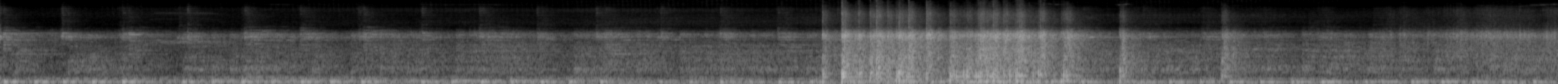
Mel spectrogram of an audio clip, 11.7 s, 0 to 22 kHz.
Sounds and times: True and false firecrackers sound 0.5 - 11.6

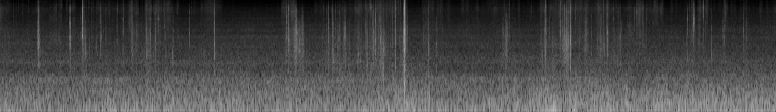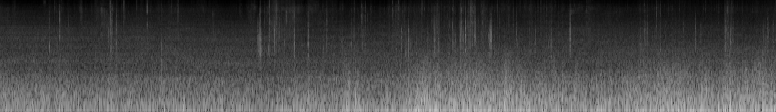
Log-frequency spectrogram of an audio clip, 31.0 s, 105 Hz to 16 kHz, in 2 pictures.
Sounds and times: magazine fluttering in the wind 0.0 - 31.0

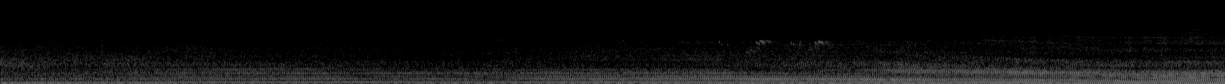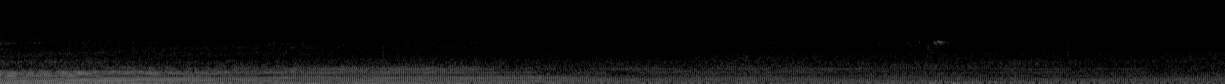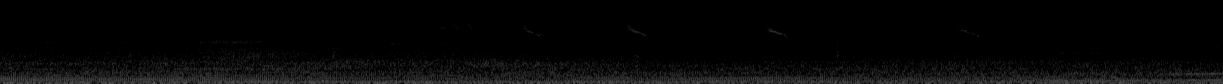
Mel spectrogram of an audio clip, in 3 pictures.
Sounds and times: Birds singing 0.2 - 9.1
Birds singing 21.0 - 22.3
Birds singing 28.4 - 30.0
Birds singing 30.6 - 32.6
Birds singing 33.8 - 36.7

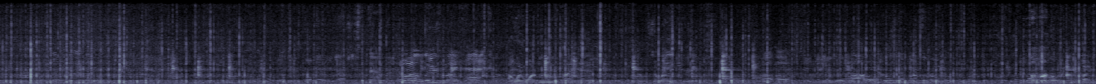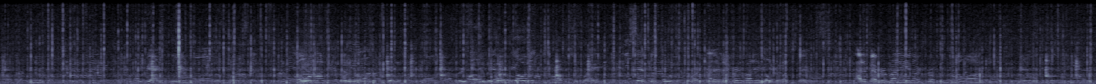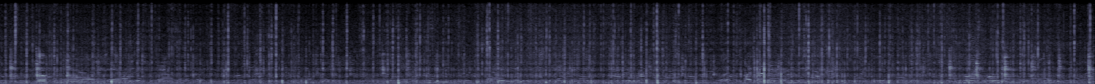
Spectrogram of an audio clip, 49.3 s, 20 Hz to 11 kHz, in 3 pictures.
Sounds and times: american flag flapping in the wind 0.0 - 49.3

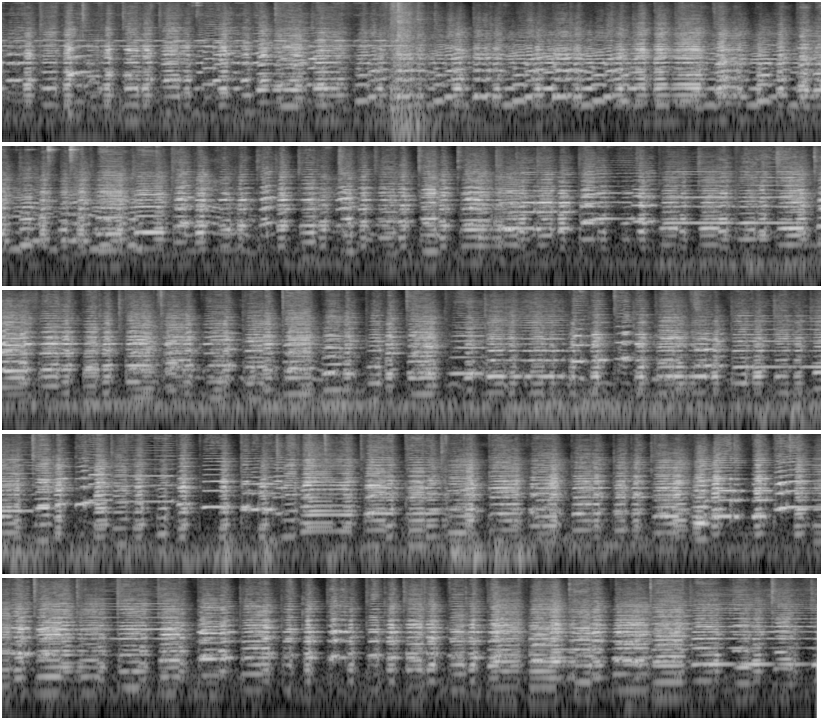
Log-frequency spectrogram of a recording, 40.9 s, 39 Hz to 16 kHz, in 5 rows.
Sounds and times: Accordionist in the tram 97 0.0 - 40.9

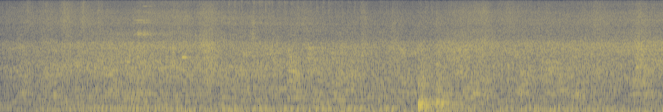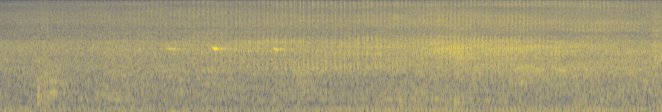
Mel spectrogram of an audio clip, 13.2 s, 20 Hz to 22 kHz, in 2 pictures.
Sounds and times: traffic sound 0.1 - 13.2

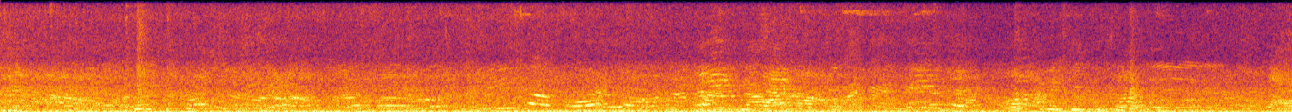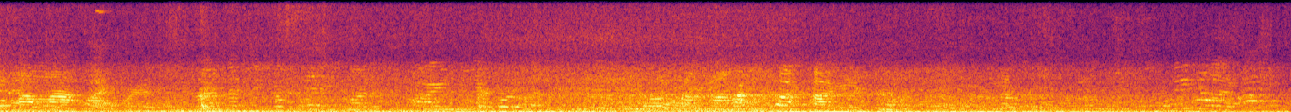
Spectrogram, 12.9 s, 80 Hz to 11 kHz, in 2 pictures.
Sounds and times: traffic sound 0.0 - 12.9
Walking in the traditional market 0.0 - 12.9

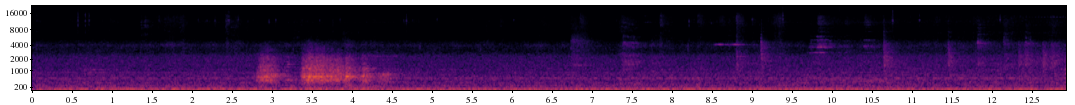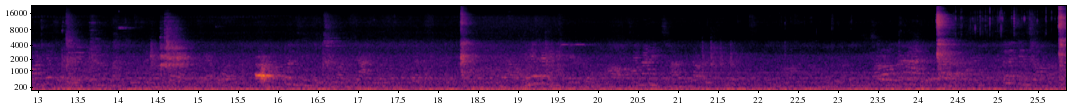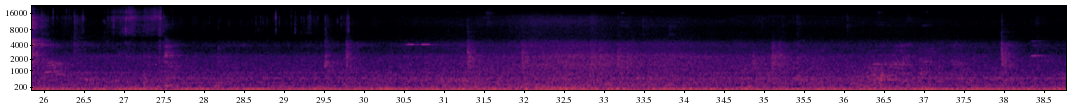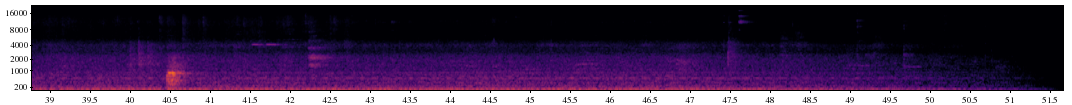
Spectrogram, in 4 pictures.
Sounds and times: Traffic Noise 21.8 - 36.4

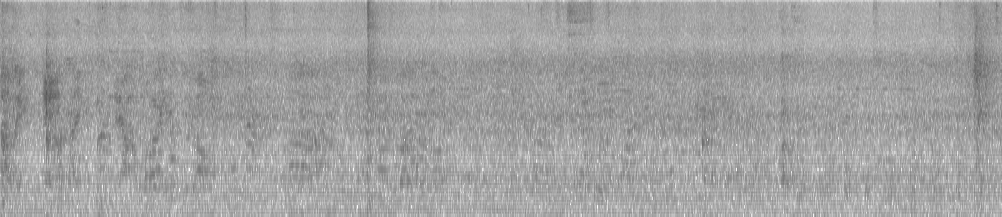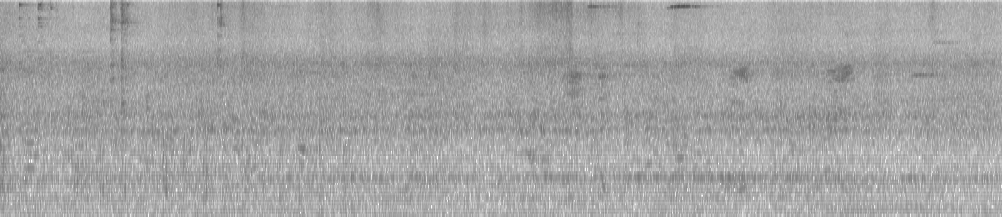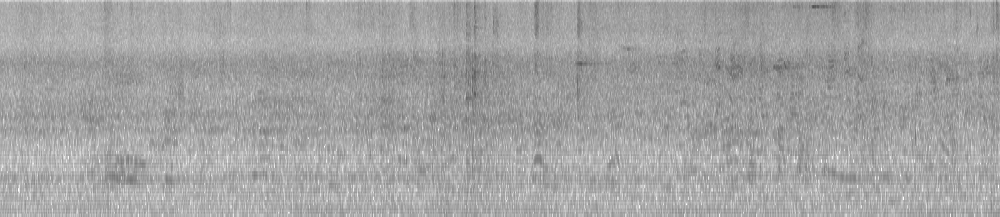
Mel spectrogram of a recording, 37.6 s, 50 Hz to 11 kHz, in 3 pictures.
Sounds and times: Walking through the market 0.0 - 37.5

